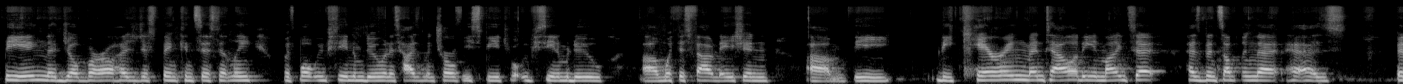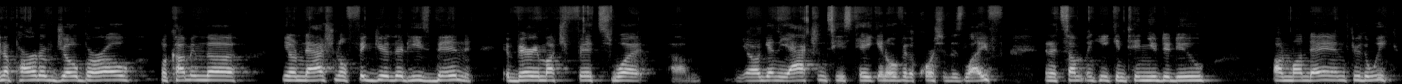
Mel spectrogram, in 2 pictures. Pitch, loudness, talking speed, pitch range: 185 Hz, -20 LUFS, 185 wpm, 175-195 Hz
